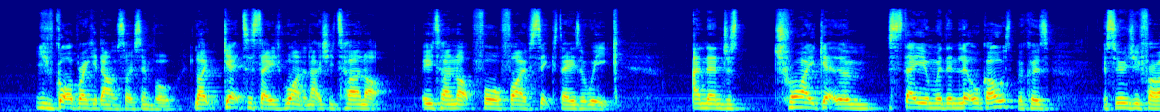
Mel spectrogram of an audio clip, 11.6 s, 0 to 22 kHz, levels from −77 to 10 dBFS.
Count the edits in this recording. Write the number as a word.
one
